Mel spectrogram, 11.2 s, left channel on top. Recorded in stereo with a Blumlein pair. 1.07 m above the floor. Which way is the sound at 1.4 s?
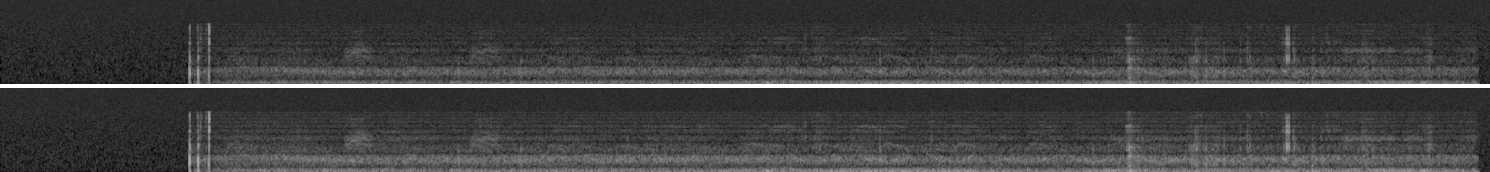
15° right.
